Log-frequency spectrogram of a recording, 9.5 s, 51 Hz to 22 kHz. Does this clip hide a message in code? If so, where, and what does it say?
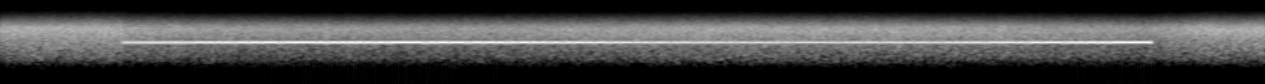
Yes: PSK31 (31.25 baud) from 0.9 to 8.6 s, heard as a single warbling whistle, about 1020 Hz, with radio static.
